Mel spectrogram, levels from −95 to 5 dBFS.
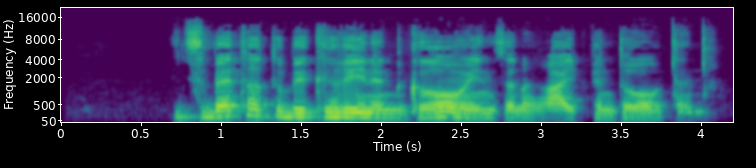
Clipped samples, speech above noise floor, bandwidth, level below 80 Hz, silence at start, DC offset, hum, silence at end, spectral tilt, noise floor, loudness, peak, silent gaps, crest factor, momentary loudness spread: under 0.1%; 61 dB; 15 kHz; -56 dBFS; 0.7 s; under 0.1%; none; 0.15 s; -4.5 dB/octave; -78 dBFS; -17 LUFS; 0 dBFS; none; 18 dB; 9 LU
